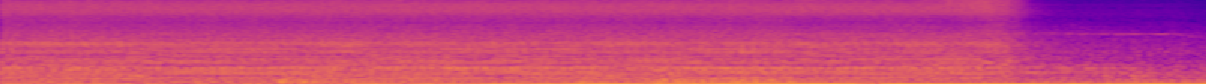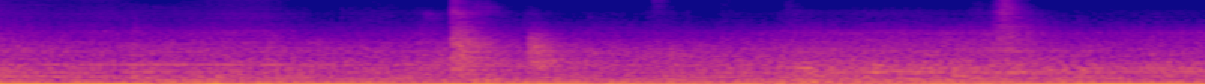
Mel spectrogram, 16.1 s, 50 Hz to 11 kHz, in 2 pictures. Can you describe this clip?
mySound GWAEtoyIS GeniusHour construction1
Genius Hour and radio club students from GEMS World Academy Etoy IS, went exploring a construction. And not just any construction... the new sport centre.
construction, field, recording, sport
